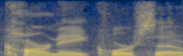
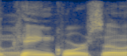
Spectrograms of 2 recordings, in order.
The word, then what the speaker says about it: Cane Corso: canario or it's an it's not even king court it's like carne corso or something i don't know well it's spelled c-a-n-e and they call it carne carne corsa okay whatever it's it's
